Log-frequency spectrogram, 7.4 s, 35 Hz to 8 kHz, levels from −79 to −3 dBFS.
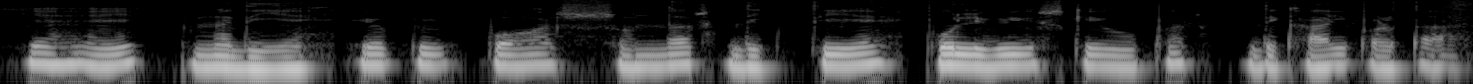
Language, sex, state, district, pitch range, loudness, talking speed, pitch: Hindi, male, Uttar Pradesh, Hamirpur, 110-125 Hz, -33 LUFS, 130 wpm, 120 Hz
